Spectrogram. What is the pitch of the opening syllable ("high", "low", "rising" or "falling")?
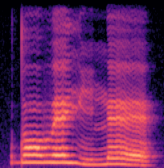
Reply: high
